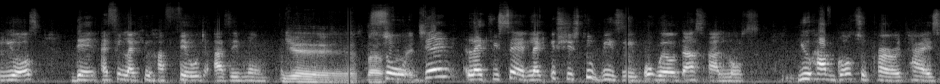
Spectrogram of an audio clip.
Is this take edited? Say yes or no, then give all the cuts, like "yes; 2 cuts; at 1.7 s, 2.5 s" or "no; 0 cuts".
no; 0 cuts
